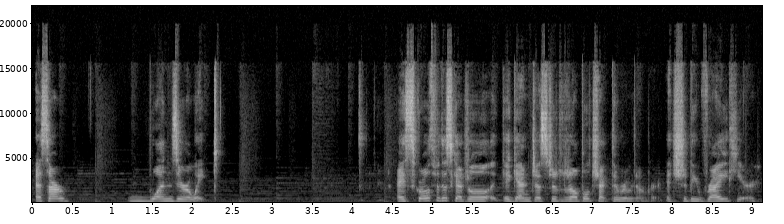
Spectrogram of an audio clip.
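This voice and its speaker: Higher-pitched woman narrating a visual novel. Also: a little slow, long pauses. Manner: expressive, occasionally stumbling over words. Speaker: VTuber reading a game aloud. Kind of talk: expressive first-person visual novel narration. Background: music.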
